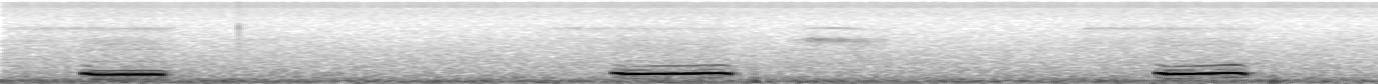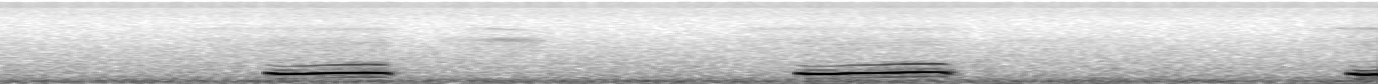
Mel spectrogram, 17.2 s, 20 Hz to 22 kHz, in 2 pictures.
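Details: Tiny, high, squeaky whistling snores during sleep, very regular at about 18 a minute, in a quiet room.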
